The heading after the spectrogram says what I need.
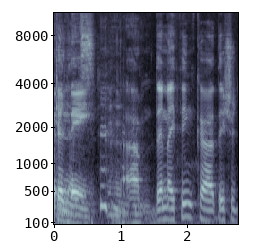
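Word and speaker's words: Ndii: Ndi or Ndei, seems pronunciation has been wrong. Yes, we've been saying it wrong. It's apparently Dr. Ndei.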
